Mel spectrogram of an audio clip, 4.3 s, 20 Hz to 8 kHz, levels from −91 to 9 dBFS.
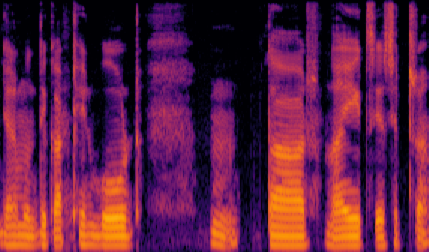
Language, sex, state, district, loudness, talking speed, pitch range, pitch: Bengali, male, Bihar, Katihar, -17 LUFS, 125 wpm, 105-115 Hz, 110 Hz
